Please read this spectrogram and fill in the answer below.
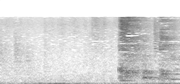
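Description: A person coughs once, sharply and loudly, about one and a half seconds in, after a stretch of quiet room tone.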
